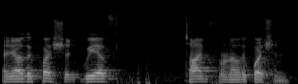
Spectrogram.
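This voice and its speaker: A man moderating a conference question session, briskly inviting questions and thanking the speaker. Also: medium pitch, steady tone.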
